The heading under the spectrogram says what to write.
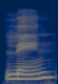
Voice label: "len", Spanish syllable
